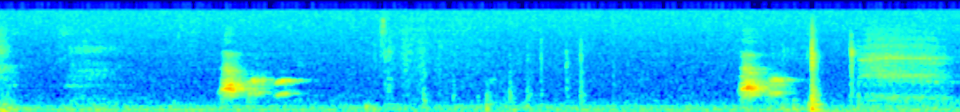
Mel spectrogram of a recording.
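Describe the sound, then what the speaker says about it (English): Dogs bark faintly in the background, far off, in two short clusters of barks separated by several seconds of quiet room tone. "That would be my dogs back there barking"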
